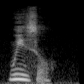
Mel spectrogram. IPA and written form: ˈwiːzəl (Weasel)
